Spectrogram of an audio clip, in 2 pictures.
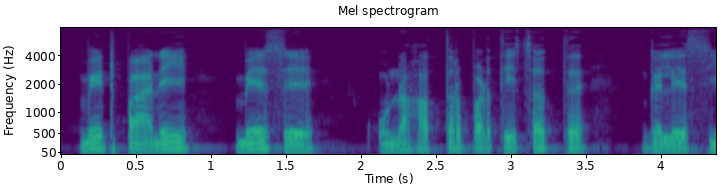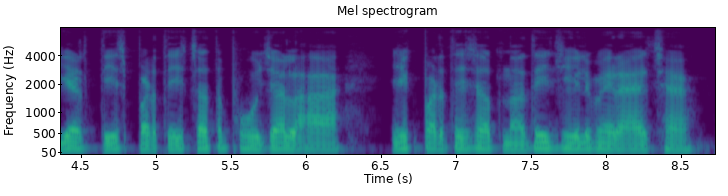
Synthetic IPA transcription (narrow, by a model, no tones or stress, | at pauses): miʈʰpani | mese | unɦət̪ːəɾpɾət̪isət̪ | ɡəlesijəɾt̪ispɾət̪isət̪bʱud͡ʒəla | ek̚pɾət̪isət̪nəd̪id͡ʒʱilmeɾəɦɛt͡ʃʰɛ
